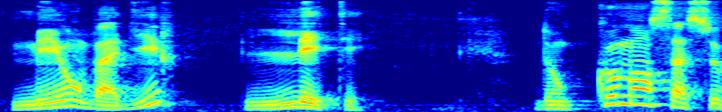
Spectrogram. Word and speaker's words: l'été: Alors, on ne va pas dire, par exemple, le été, mais on va dire l'été. Donc, comment ça se prononce? Ça se prononce comme si, dans l'été, comme si le L était collé.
